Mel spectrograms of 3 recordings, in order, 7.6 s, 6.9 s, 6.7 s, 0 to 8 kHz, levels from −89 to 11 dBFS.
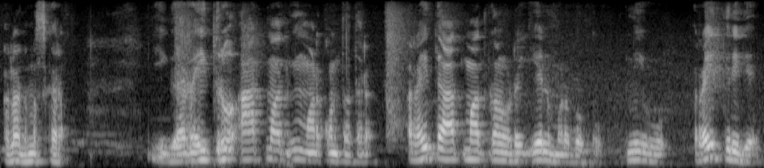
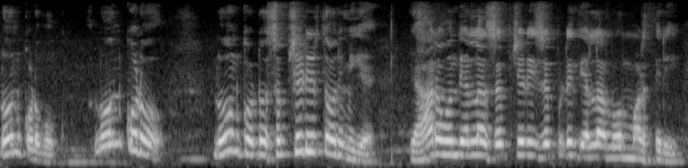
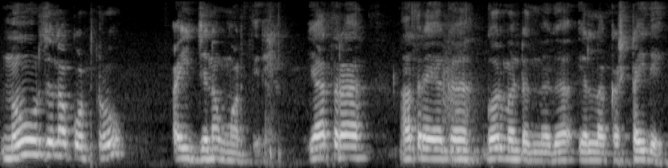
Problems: background sounds at intervals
